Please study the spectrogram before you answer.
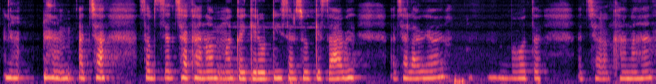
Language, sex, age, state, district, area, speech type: Maithili, female, 18-30, Bihar, Samastipur, urban, spontaneous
